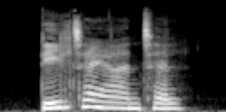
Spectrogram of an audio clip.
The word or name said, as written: deltagerantal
